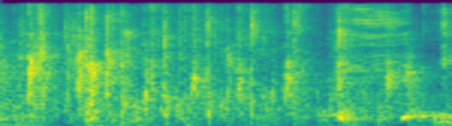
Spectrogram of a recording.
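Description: A crowd applauds steadily for about three seconds, a dense wash of many overlapping claps with no pauses, fairly loud and even throughout.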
